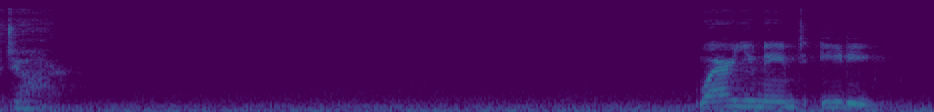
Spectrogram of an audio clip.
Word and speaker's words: EDI: why are you named Edie Edie is the phonetic pronunciation of EDI that is an acronym for enhanced defense intelligence that's all for now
